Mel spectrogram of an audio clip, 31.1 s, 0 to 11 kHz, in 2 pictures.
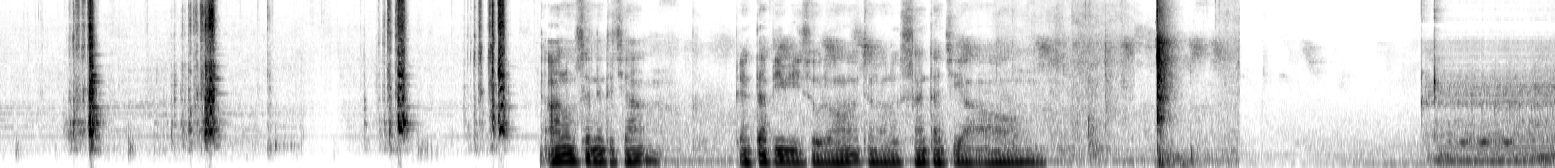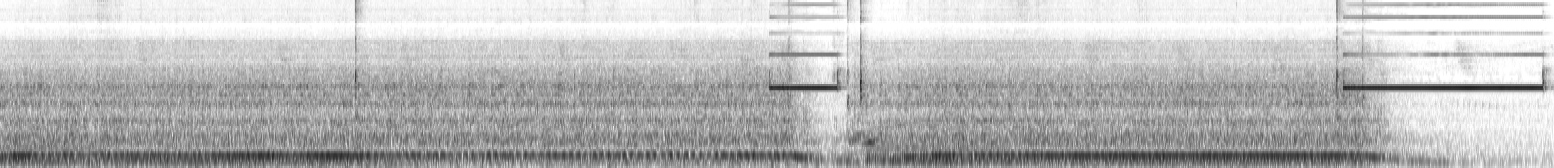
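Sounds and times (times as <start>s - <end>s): microwave humming: 0.4s - 2.9s, 3.6s - 5.2s, 10.8s - 12.4s, 14.2s - 31.0s
microwave click: 11.6s - 11.9s, 14.2s - 25.2s, 25.8s - 30.2s
microwave beep: 14.3s - 31.0s.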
